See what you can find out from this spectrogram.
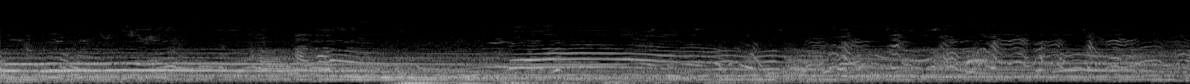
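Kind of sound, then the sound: animal, wolves howling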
